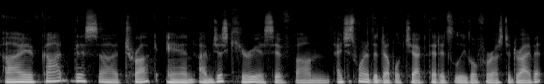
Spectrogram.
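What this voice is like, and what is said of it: Soft-spoken, sweet imitated voice. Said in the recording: “David's very like soft-spoken ... he's like very sweet ... good David impression?”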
